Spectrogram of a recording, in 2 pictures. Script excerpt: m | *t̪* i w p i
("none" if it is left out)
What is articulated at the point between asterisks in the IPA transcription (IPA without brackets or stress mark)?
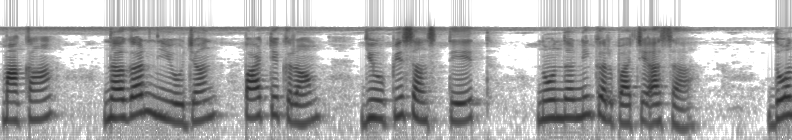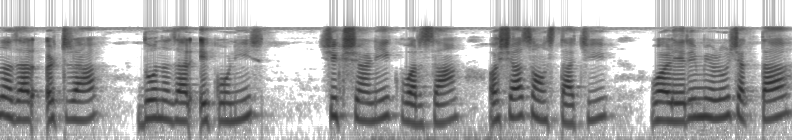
d̪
